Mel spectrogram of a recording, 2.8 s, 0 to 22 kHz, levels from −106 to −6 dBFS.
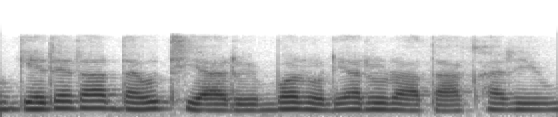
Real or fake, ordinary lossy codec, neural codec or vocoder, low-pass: fake; Opus, 24 kbps; codec, 16 kHz in and 24 kHz out, 1 kbps, XY-Tokenizer; 7.2 kHz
